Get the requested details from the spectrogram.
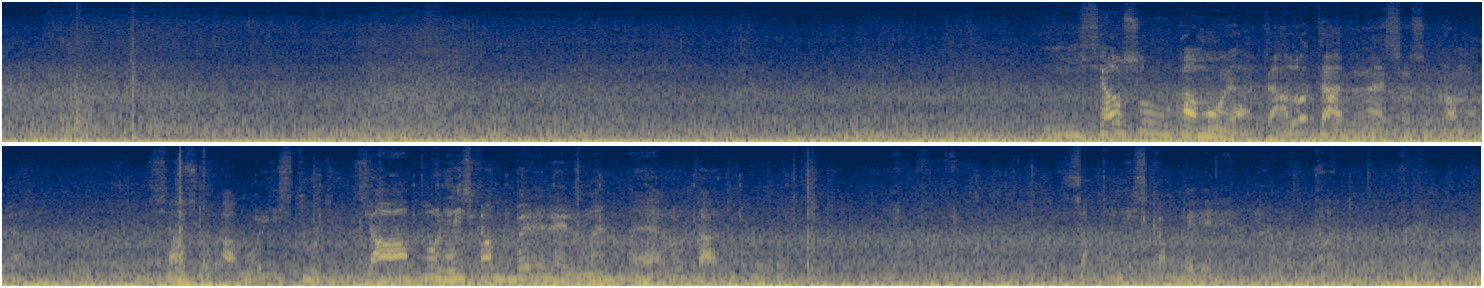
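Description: A car engine hums steadily with road noise inside the cabin.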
